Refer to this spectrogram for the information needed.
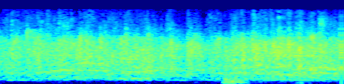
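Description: An audience claps steadily throughout, a dense, even wash of many hands at a fairly constant loudness, with no voices standing out.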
